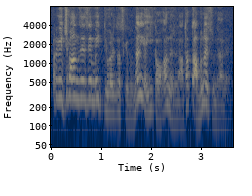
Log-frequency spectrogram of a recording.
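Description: A middle-aged man hosts a casual chat, chiming in eagerly and politely. His voice sits high and leaps around in pitch. The pace is quick, with a faint noise under it. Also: huge pitch swings, a crowd in the background. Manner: eager interjecting, polite speech. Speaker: host, former catcher.

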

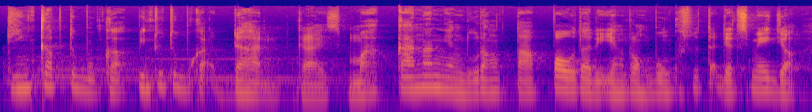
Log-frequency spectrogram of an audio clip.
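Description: A man's voice: medium pitch, fairly quick, creaky, warm tone. A man telling horror stories in a chatty podcast style, often calling his listeners "guys". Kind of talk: casual horror storytelling.

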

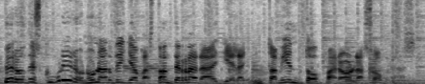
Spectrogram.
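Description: An actor playing an excitable male gangster henchman with a gossipy, dramatic way of talking in an animated game scene. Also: sits high, fairly quick. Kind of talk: animated game cutscene acting. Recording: music behind the voice.

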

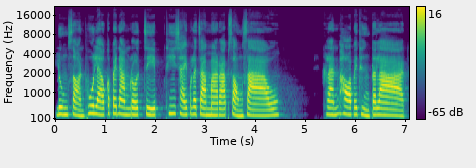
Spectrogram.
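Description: Smooth-voiced woman narrating a novel. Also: fairly high pitch, moderate pace. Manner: calm, even storytelling. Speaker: audiobook narrator.

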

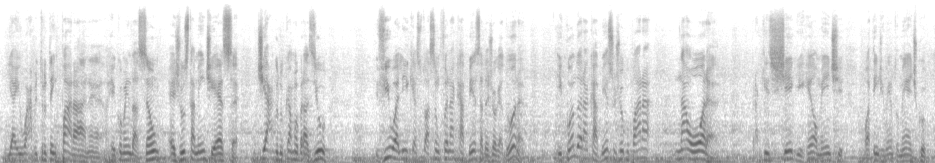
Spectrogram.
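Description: Male match commentator, Brazilian accent, high pitch, chatty, repetitive catchphrases, music behind. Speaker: football play-by-play commentator.

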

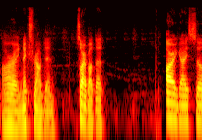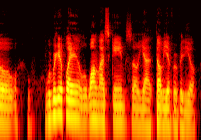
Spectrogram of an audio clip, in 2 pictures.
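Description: Excitable man narrating his gameplay. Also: mid-range voice, normal speed, pauses often, clear, resonant tone, faint music behind. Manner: excitable, groans and pleads while playing, frustrated. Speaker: gaming video host. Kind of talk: casual gameplay commentary.

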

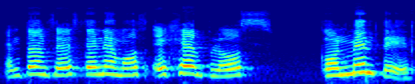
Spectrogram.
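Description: This is a high female voice, extremely slow and slightly mellow, with the top frequencies cut off. A patient Mexican-accented teacher, she walks an online class through the material and checks that everyone follows, speaking through a video call.

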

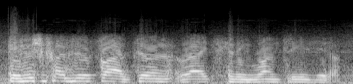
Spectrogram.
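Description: A man's voice: mid-range voice, a crowd in the background. Controller man heard over aviation radio. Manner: measured, reads numbers digit by digit. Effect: heard over an aviation radio channel. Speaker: air traffic controller in a flight sim network. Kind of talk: clipped aviation radio phraseology. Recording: muffled radio with strong static.

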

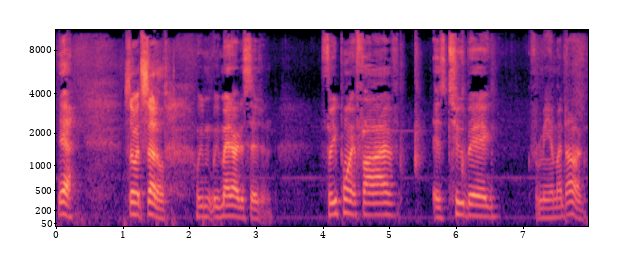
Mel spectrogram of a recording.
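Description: A young man casually walking through his camping gear in a home basement, talking to a handheld phone camera in a relaxed, chatty way. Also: medium pitch, a little slow, pauses often. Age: young adult. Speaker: outdoor gear vlogger. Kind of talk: casual vlog walkthrough. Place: home basement room, indoors. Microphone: phone camera held close.

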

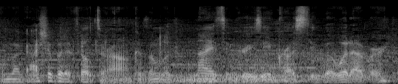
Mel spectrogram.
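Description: A woman's voice: rumbling low, expressive, fast, gravelly, over music. A woman in her thirties chatting casually on a phone livestream from her home kitchen, rambling and laughing easily. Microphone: phone held close.

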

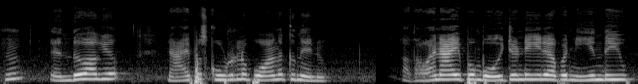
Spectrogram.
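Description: A performer voicing an exasperated middle-aged husband in a cartoon, with a sarcastic, grumbling manner. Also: male voice, high-pitched, a little fast, dark tone, close to an everyday voice. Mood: nagging. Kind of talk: cartoon voice acting.

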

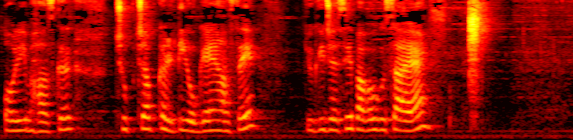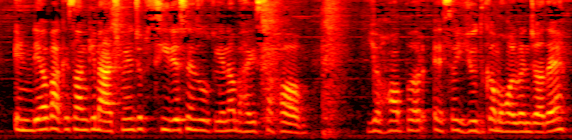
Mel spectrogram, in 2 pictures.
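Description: A woman's voice: medium pitch, steady tone, brisk, a little mellow, slight background noise. A woman making a casual home vlog, chatting away and slipping English phrases into her talk. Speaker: vlogger. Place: family home.

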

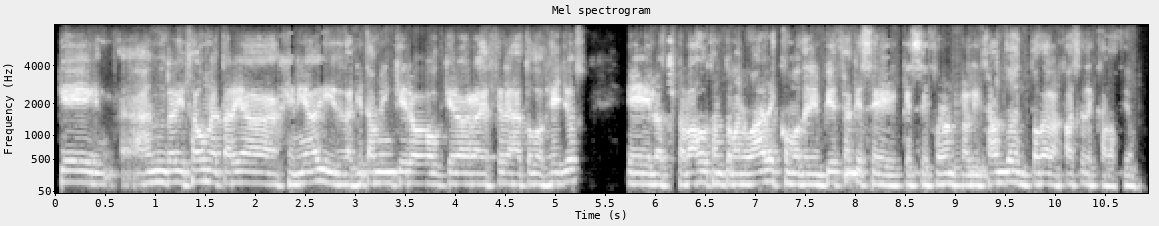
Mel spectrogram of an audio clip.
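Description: A man in his thirties from Spain, with an Andalusian accent and a slightly hoarse, mid-range voice, gives a conference talk on archaeology over slides in a level tone. His delivery is halting, full of restarts and fillers, and the webcam audio from the video call sounds dull and lo-fi.

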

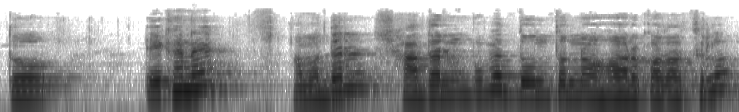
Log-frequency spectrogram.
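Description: Animated and high-voiced, this male Korean teacher from Bangladesh walks through sounds one by one in a step-by-step pronunciation lesson. He quizzes the class and supplies the answers himself, drawing out and deliberately stressing the key sounds.

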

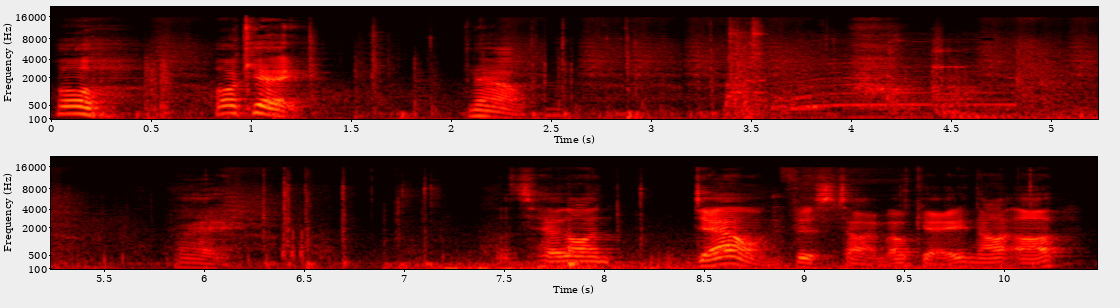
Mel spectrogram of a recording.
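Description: A young man streams a game as a VTuber, chatting casually with his viewers and laughing a lot. His mid-range voice is very animated, with stretched-out words and frequent pauses. There's slight background noise, and he comes across as chatty and giggly as he talks to chat.

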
